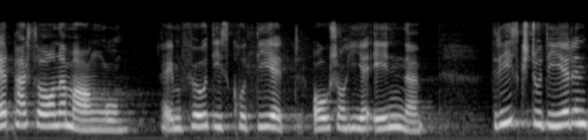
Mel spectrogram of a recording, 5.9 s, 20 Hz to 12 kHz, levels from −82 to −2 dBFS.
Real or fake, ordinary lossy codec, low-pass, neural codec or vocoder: real; Opus, 64 kbps; 7.2 kHz; none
